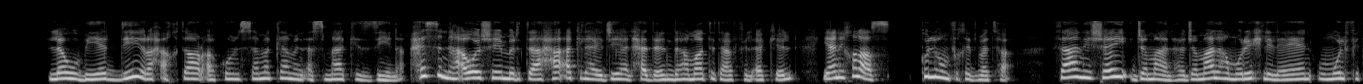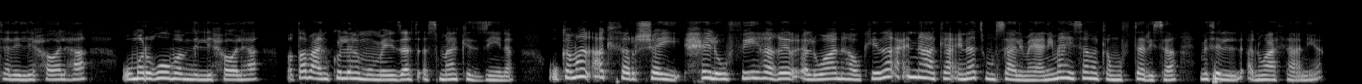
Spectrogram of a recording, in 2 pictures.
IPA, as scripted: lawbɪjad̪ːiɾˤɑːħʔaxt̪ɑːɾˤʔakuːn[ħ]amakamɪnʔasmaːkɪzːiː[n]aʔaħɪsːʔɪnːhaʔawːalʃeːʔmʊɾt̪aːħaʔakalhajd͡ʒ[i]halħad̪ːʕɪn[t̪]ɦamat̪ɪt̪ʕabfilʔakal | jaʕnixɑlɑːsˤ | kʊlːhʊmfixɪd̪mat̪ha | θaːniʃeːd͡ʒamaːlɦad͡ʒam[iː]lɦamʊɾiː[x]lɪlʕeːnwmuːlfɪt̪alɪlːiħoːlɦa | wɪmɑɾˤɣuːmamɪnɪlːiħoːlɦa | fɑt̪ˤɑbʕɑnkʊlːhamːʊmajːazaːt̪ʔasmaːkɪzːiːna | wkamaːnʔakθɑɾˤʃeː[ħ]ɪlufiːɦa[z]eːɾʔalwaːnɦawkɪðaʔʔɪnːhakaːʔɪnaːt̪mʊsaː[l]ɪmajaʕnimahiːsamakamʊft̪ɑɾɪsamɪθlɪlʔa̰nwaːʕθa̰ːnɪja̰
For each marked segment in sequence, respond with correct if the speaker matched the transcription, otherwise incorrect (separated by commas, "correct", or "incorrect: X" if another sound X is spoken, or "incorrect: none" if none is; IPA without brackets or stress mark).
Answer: incorrect: s, correct, incorrect: iː, incorrect: d̪, incorrect: aː, incorrect: ħ, correct, incorrect: ɣ, correct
